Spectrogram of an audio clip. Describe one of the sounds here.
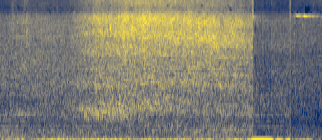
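A car drives past on a wet road.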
